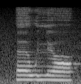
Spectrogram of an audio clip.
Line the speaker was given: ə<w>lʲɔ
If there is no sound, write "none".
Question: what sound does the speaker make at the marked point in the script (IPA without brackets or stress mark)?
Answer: w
